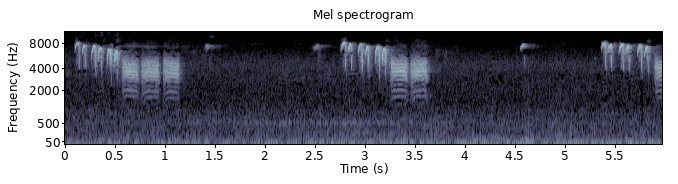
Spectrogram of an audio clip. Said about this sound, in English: Many winter flocks include members of different species banding together to brave the cold. Songbirds in these flocks benefit from having other birds nearby. They can recognize warning signals from other species and follow them to sources of food.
